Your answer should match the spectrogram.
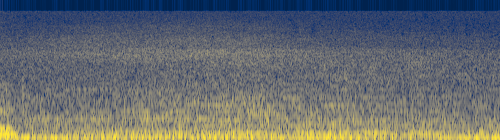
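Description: Steady low hum and rumble of background room tone, with no distinct events.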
